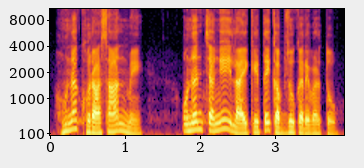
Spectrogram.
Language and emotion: Sindhi, neutral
